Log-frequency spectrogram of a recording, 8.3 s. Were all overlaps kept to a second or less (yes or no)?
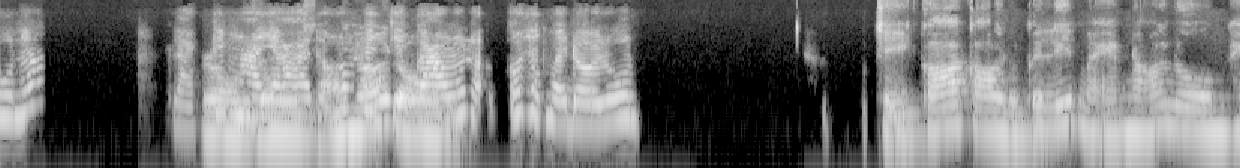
no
